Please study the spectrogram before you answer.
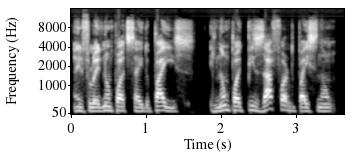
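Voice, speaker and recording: A man with a Brazilian accent, a pastor and former footballer, telling animated stories in a podcast interview and acting out the voices of people he quotes. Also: mid-range voice, fast, slightly rough, no room sound. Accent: Brazilian Portuguese.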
